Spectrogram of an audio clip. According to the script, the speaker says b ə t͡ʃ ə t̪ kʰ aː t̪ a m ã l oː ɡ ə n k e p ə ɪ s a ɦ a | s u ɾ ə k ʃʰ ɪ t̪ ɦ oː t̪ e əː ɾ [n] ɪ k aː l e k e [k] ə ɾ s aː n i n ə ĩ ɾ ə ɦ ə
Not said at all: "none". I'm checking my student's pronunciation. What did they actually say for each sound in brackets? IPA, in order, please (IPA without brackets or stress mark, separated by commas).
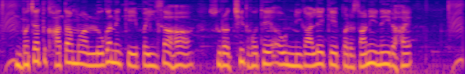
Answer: n, p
